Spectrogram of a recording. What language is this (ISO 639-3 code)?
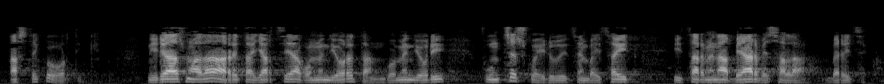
eus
